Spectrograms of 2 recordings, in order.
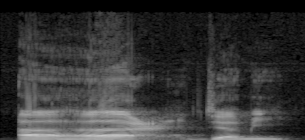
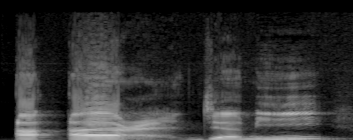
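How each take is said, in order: First: The second glottal stop is softened, almost breathy. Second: Both glottal stops are pronounced fully. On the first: This follows the transmitted reading. "menjadi ahajami" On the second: This is the original form of the word. "Yang asalnya"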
